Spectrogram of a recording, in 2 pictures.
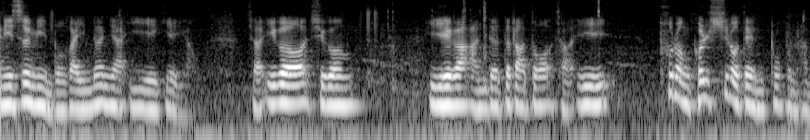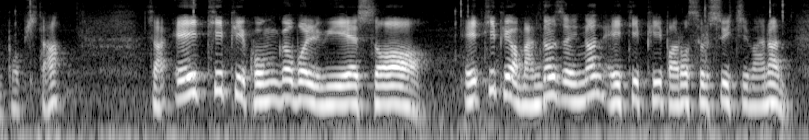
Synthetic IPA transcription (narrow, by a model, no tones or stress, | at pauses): ɲisɯmimwʌɡainːɯɲaʔije̞ɡie̞jot͡ɕaʔiɡʌt͡ɕiɡɯm | iɦe̞ɡaʔande̞dʌɾadot͡ɕai | pʰuɾʌnkɯɭɕ͈iɾodwe̞npubunhanpop̚ɕ͈i̥d̥a | t͡ɕaeitʰipʰikoŋɡɯbɯɭɥiɦe̞sʰʌ | eitʰipʰiɡamandɯɾʌd͡ʑʌinːɯneitʰipʰipaɾosʰɯɭs͈uit̚t͡ɕ͈imanɯn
